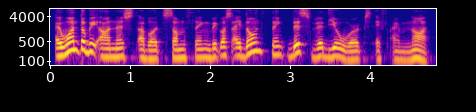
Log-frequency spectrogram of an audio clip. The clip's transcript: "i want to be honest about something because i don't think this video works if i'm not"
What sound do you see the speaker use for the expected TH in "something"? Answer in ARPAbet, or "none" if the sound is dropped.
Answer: TH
